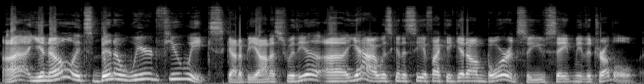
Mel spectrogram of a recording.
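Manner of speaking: high, loud, hurried chatter; animated captain character voice; easygoing ship captain. Acted. Game master plays Captain Jackson.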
